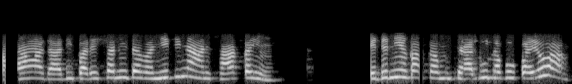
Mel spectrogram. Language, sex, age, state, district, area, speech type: Sindhi, female, 30-45, Madhya Pradesh, Katni, rural, conversation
